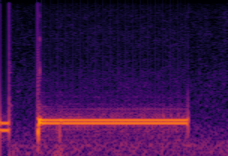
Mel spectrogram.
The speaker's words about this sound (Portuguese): Só um minuto, por gentileza, eu vou transferir a ligação, tudo bem?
